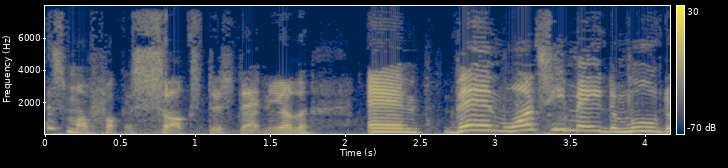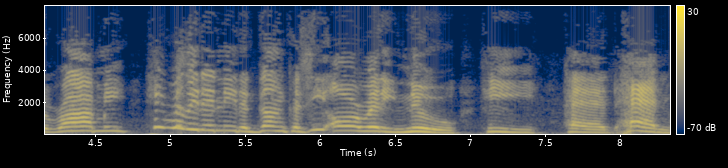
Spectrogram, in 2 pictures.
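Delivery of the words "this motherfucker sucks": put-on mutter under breath, lower and quieter. Retelling what a robber said about him: imitating someone muttering under breath. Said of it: "saying shit under his breath".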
